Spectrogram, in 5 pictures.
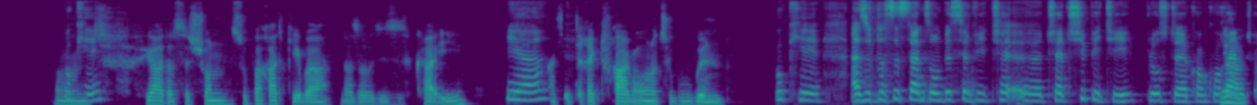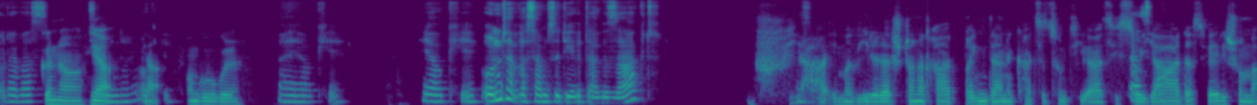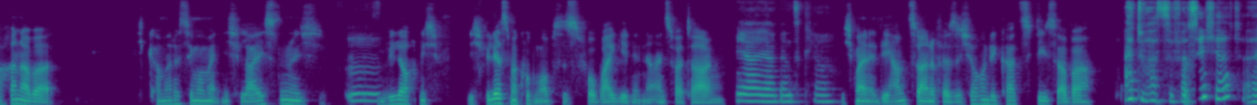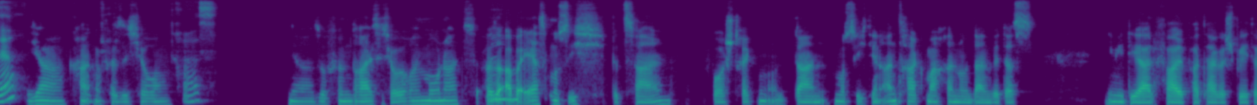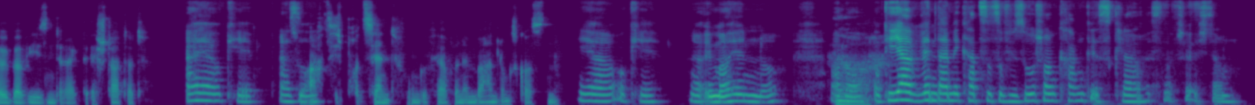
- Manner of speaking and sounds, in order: tapping; sigh; anticipating: "Ah, du hast sie versichert?"
- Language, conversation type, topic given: German, unstructured, Wie verändert Technologie unseren Alltag wirklich?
